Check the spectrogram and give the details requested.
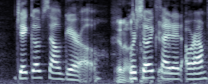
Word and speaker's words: Salguero: Salaro. Jacob Salggerero.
